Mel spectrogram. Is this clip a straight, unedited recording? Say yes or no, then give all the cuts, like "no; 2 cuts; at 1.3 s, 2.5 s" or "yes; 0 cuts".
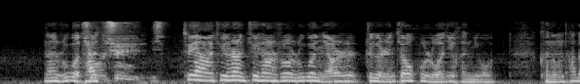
yes; 0 cuts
